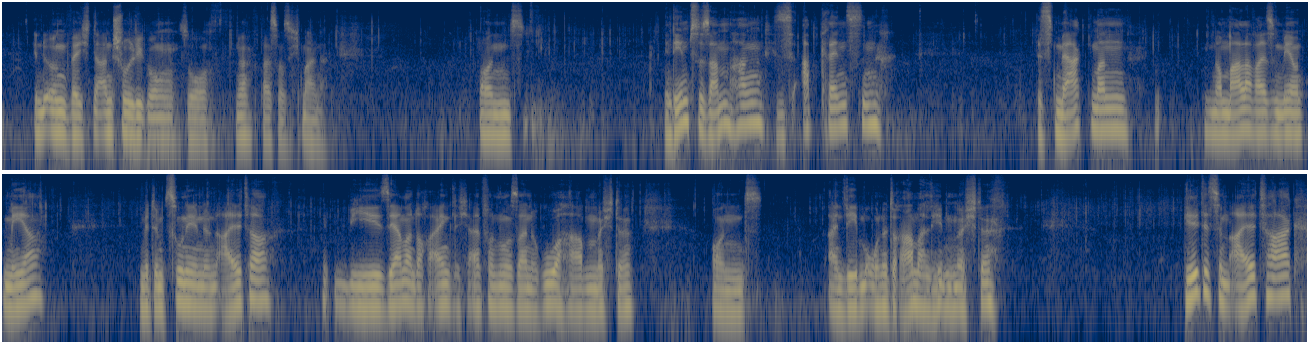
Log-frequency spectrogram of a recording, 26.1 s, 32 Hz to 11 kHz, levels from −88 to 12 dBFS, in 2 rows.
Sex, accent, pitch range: male, German, 110-135 Hz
